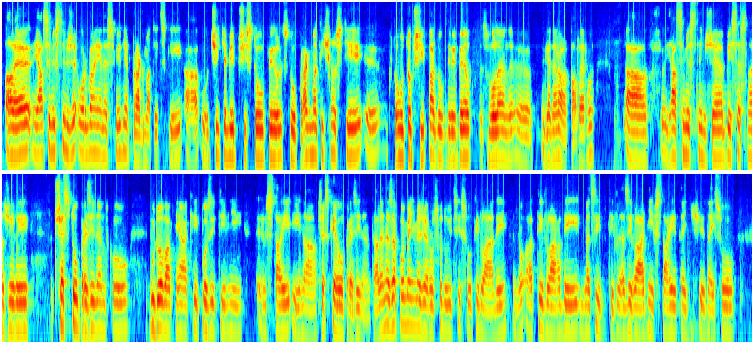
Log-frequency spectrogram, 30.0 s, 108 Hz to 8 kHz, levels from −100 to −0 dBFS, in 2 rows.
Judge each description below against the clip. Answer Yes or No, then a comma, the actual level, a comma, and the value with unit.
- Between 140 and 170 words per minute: No, average, 120 wpm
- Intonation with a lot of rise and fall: No, narrow, 2.4 semitones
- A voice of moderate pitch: Yes, medium, 150 Hz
